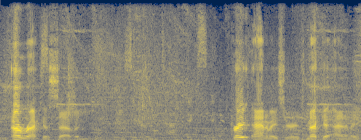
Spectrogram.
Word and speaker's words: Eureka Seven: down kill them well it's Eureka Seven it's how it's spelled but it's pronounced a wreck of seven great anime series Mecca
